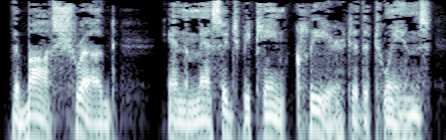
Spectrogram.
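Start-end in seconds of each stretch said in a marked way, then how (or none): none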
